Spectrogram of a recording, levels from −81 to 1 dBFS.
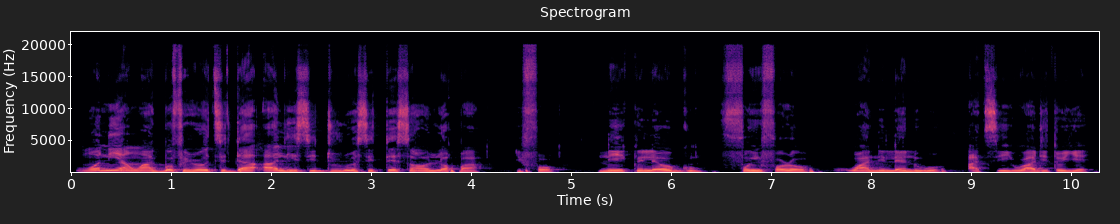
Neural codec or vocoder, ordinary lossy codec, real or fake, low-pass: vocoder, 48 kHz, 128 mel bands, Vocos; none; fake; none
